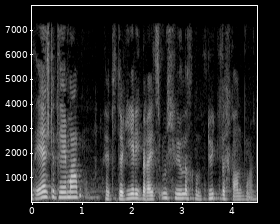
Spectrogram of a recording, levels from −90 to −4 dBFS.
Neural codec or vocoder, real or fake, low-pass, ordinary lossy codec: autoencoder, 22.05 kHz, a latent of 192 numbers a frame, VITS, trained on one speaker; fake; 7.2 kHz; MP3, 48 kbps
